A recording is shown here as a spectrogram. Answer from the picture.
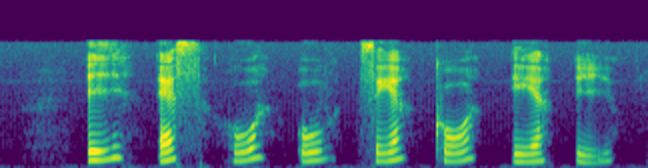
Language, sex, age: Swedish, female, 37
